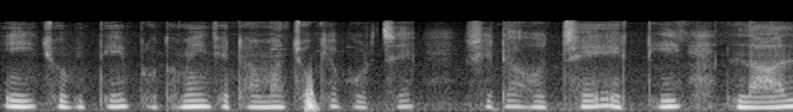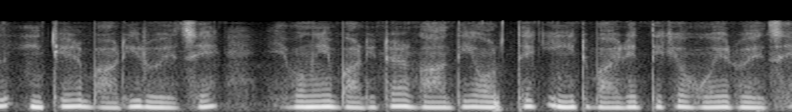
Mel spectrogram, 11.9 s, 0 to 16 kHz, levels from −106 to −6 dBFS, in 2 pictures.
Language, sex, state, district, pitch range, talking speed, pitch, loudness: Bengali, female, West Bengal, Jhargram, 175-195 Hz, 120 wpm, 185 Hz, -27 LUFS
